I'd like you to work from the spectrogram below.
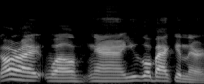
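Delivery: high-pitched cartoon cop character voice. Voicing a cop waving a bank robber back in, Chief Wiggum voice. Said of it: "That's my Chief Wiggums impression".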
